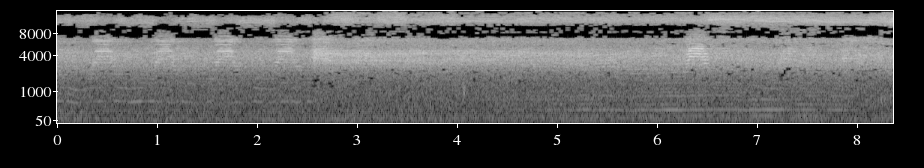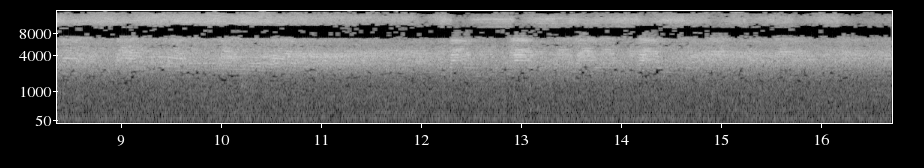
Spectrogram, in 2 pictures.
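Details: Katydid, Hexacentrus japonicus japonicus, an insect active as an adult from early summer to autumn, giving a continuous dense high-pitched buzzing drone that holds steady throughout without pause, with faint low tones drifting underneath.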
